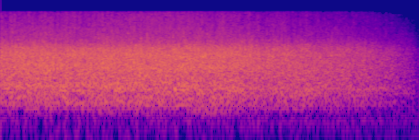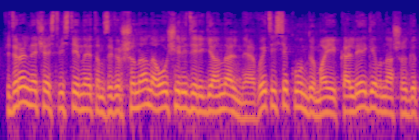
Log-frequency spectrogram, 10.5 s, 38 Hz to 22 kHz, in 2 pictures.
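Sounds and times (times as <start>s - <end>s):
sustained applause from French parliament deputies in a standing ovation: 0.0s - 5.3s
speech: 5.3s - 10.4s.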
